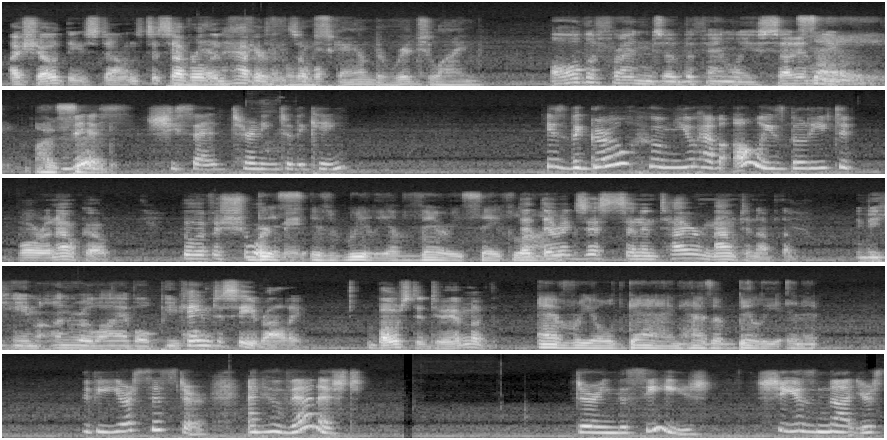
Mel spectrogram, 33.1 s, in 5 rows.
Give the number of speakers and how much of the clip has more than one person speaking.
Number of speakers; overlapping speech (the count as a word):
five, about 10%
